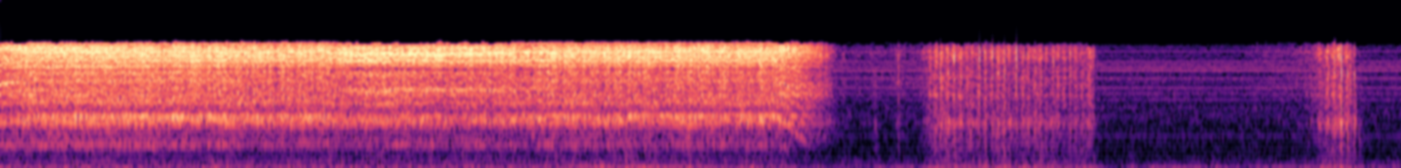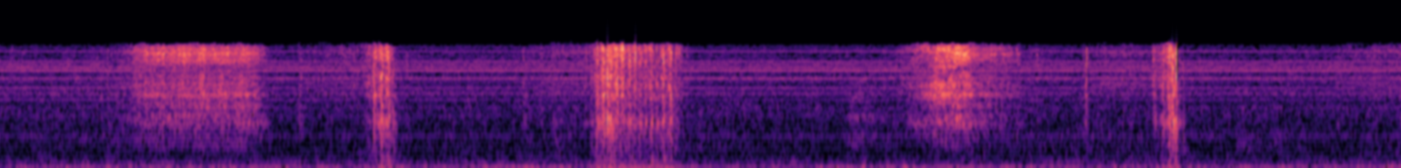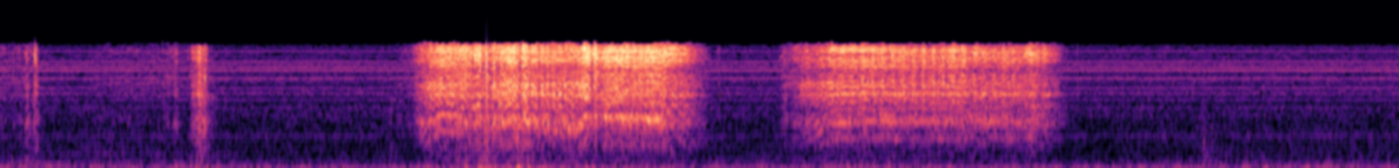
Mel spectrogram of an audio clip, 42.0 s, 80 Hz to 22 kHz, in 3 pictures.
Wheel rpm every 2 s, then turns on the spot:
170, 170, 170, 140, 10, 10, 10, 20, 20, 10, 20, 20, 10, 10, 0, 0, 100, 70, 90, 20, 0.
8-14 20-22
